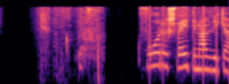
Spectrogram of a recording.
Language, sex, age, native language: Icelandic, male, 9, Icelandic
